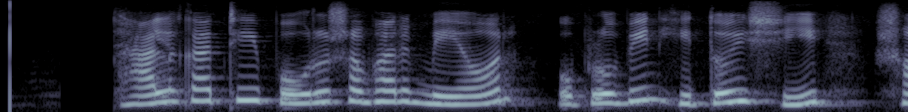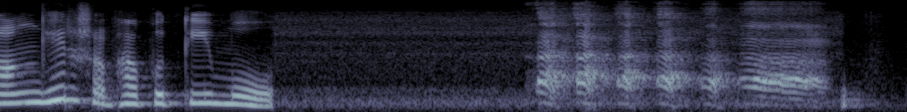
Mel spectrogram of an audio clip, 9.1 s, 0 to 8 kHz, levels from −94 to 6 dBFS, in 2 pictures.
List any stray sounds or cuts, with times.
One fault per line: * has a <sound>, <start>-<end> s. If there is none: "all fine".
* has a laugh, 7.2-8.7 s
